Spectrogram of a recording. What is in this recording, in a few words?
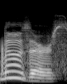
"losers", female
